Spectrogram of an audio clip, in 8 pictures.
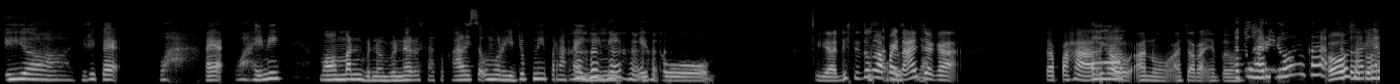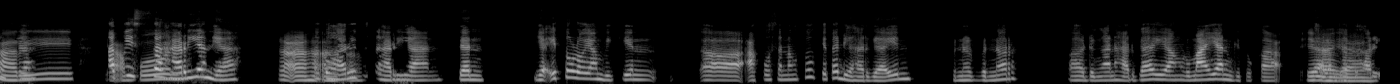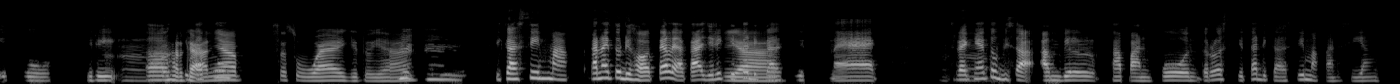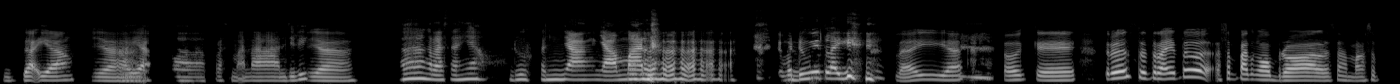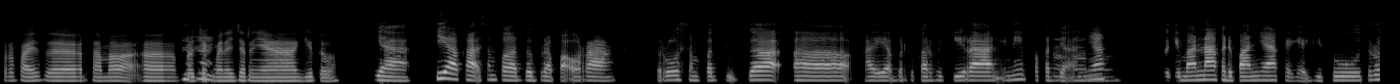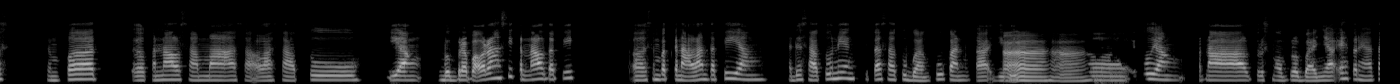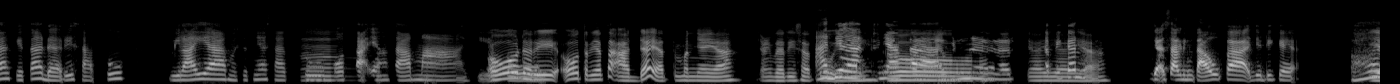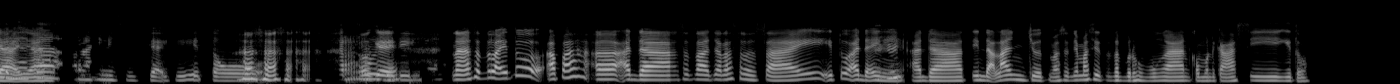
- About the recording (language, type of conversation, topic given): Indonesian, podcast, Bagaimana cara Anda menjaga hubungan kerja setelah acara selesai?
- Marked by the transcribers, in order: laugh; other background noise; tapping; laugh; chuckle; in English: "project manager-nya"; chuckle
